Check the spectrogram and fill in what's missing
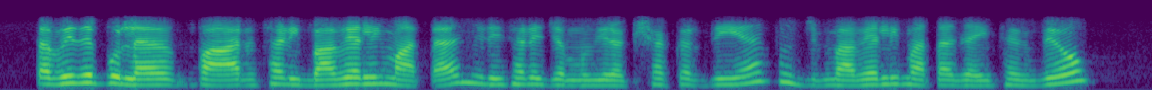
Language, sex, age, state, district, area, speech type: Dogri, female, 30-45, Jammu and Kashmir, Jammu, urban, conversation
